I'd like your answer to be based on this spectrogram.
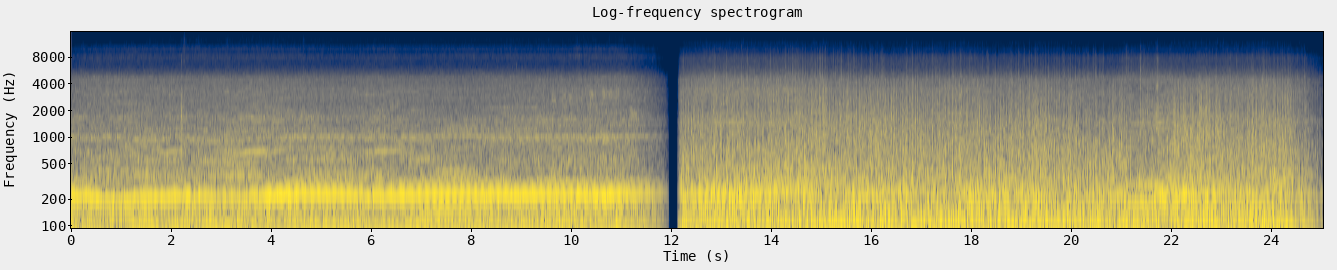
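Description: Kawasaki KRX 4-seater side-by-side driving up sand dunes, its engine a steady loud drone with some revving throughout, briefly cutting out near the middle before resuming.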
